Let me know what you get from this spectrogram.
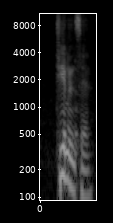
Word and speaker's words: Temanson: Temanson.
